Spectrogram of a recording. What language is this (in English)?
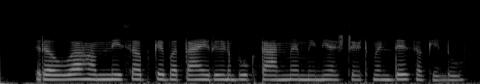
Magahi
